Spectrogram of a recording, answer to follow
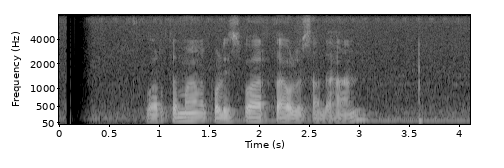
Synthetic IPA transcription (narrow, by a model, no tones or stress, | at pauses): ʋart̪əmaːnəpolisʋaːrt̪aːʋəlusand̪ɐɦan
